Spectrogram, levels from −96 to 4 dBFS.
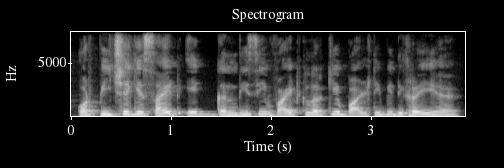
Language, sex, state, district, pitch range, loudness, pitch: Hindi, male, Uttar Pradesh, Lalitpur, 165-210 Hz, -15 LUFS, 185 Hz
